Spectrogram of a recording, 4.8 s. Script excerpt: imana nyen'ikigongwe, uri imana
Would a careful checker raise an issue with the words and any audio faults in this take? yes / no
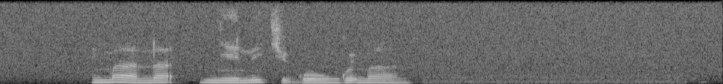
yes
